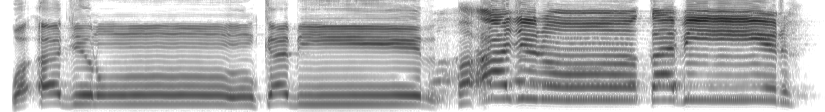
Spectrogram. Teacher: کبیر کاف موٹا نہیں، کاف باریک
